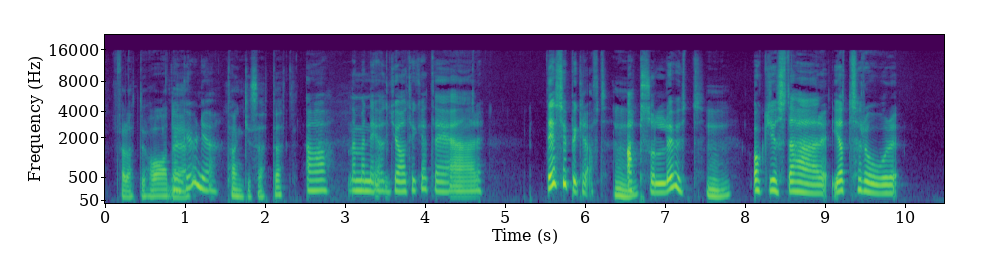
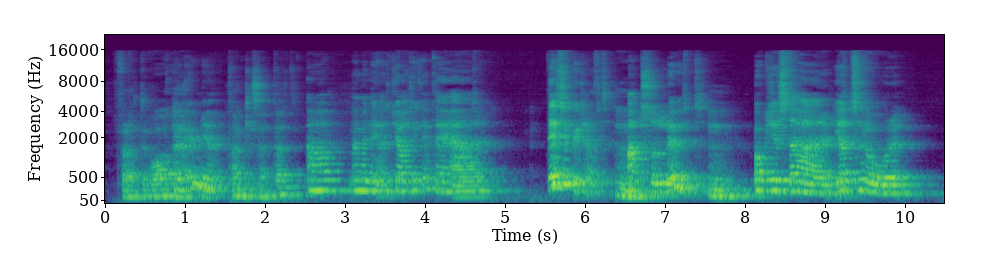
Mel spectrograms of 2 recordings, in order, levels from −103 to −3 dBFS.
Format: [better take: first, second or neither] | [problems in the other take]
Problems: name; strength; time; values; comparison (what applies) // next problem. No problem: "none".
first | room echo; noticeable; dies away in 0.8 s // off-mic speech; far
